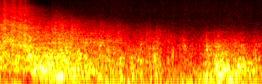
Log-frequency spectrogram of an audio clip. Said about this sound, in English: It was rainy and snowy. The wind was terrible. It was difficult to stand up. Suddenly, there was thunder and lightning.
